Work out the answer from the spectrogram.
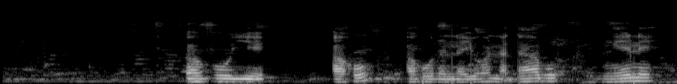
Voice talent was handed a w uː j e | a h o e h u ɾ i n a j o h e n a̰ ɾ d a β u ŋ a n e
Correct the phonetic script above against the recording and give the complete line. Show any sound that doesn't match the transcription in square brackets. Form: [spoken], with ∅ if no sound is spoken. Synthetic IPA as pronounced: a [v] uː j e | a h o [a] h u ɾ [a] n a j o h [a] n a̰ [∅] d a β u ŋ [e] n e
